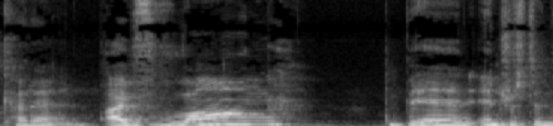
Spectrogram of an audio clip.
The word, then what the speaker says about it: Carene: My mind wants to say Carene, you know, but I believe it's pronounced Carene.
